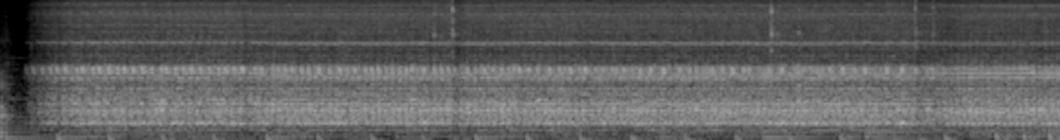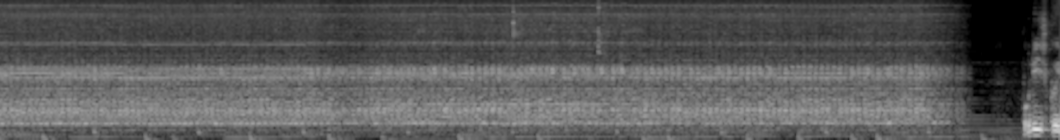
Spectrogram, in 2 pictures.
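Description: A stand mixer whirs as its flat beater churns through stiff dough.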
